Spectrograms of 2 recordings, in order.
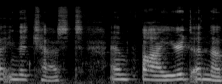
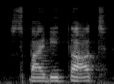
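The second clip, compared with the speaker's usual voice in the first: ordinary delivery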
